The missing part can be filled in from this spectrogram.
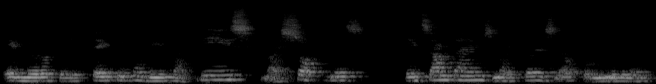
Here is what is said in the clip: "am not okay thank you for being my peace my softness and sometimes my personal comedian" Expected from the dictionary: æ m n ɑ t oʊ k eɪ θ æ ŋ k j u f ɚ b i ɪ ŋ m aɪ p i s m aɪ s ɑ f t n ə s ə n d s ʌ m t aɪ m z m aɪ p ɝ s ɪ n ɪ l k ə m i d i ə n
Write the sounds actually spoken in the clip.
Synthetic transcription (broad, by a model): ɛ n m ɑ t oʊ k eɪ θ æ ŋ k j u f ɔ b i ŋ m aɪ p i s m aɪ s ɑ f t n ə s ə n s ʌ m t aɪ m s m aɪ p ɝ s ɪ n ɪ l k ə m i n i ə n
